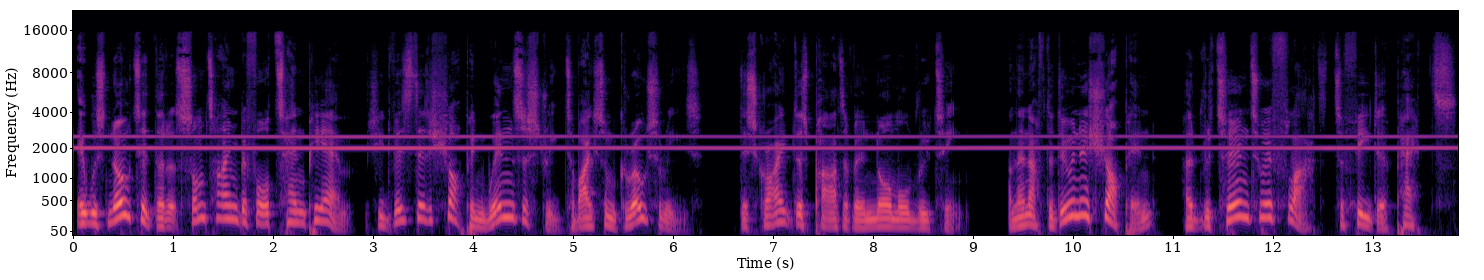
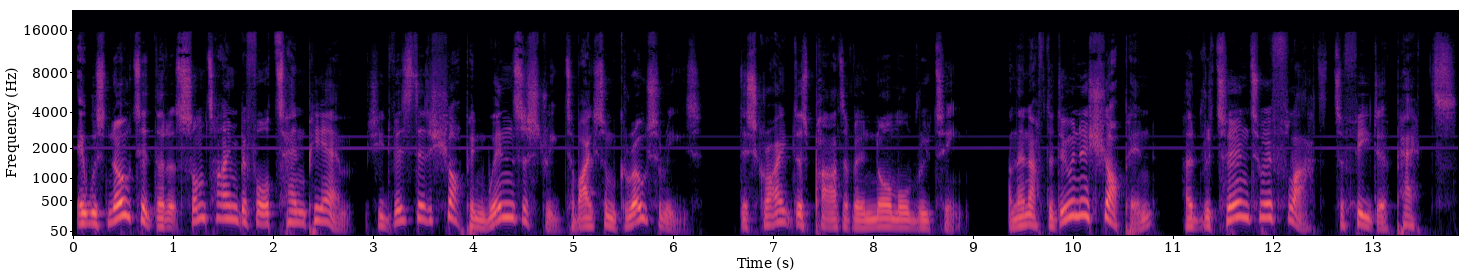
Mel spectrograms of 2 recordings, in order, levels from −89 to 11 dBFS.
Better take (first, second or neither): second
